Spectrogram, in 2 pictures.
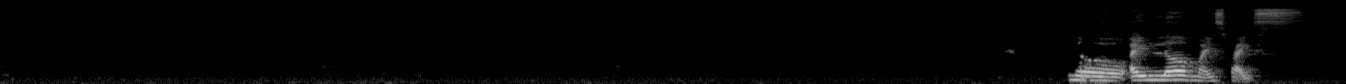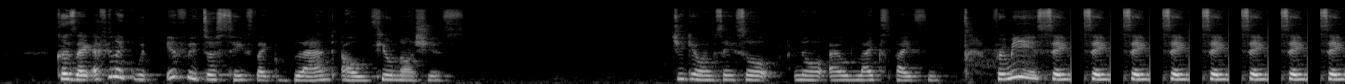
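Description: The playback likely stalled at 24.17 s, just after "me it's", replaying its last buffered fragment on each retry and then running dry. The result is a stutter with silent gaps that lasts to the end of the speech clip: a 260 ms burst repeats seven times at an even 394 ms period, each separated by about 133 ms of dead digital silence. The speech that should have followed is lost.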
